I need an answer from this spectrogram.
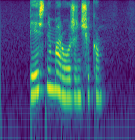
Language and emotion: Russian, neutral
